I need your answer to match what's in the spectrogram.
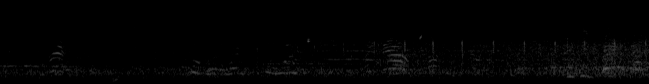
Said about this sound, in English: Gives him a nice little round of applause.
